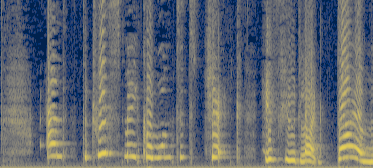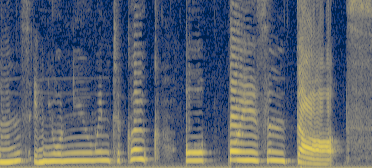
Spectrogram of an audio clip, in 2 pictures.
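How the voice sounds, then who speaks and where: A woman puts on a squeaky character voice at an extremely high pitch, speaking at a very slow pace. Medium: read story. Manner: nervous, eager.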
